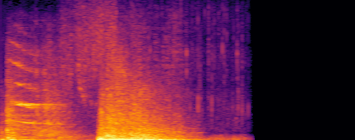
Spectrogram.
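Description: A building explodes with a loud, rumbling blast.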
